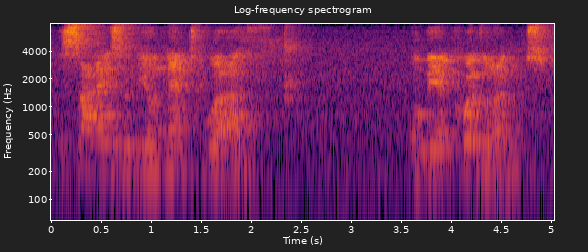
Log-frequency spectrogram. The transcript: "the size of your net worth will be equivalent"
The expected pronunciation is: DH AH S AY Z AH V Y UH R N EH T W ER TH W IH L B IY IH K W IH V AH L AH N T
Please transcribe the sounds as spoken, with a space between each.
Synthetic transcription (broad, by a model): DH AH S AY Z AH V Y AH R N EH T W ER TH W IH L B IY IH K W IH V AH L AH N T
